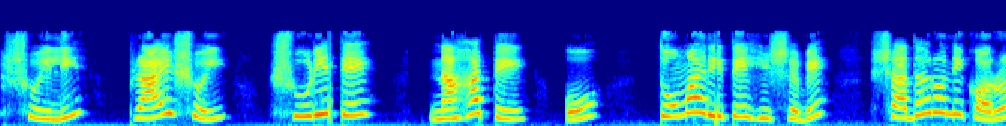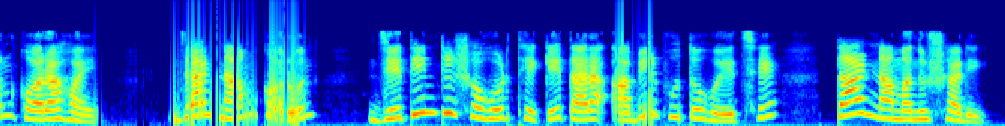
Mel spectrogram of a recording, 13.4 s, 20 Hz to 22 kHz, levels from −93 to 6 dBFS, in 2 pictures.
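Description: At 2.19 s and again at 4.77 s, just before "হিসেবে সাধারণীকরণ করা হয়", unconcealed Bluetooth headset packet loss leaves a 15 ms hole with abrupt edges. It fits a couple of headset packets that never arrived and were left silent, not patched. Each is a single isolated dropout rather than a run.

From 7.33 to 8.74 s, between "হিসেবে সাধারণীকরণ করা হয়" and "যে তিনটি শহর থেকে", processor overload crackle tears through the speech. Dozens of audio buffers of roughly 10 ms each missed their deadline and were left as silence. This dense train of hard-edged gaps is heard as a gritty crackle, unlike the lone holes earlier. A shorter burst follows at 10.81 to 11.05 s, right after "তিনটি শহর থেকে তারা", with around ten missed buffers.

Beneath all of this sits the faint grain of the mSBC headset link.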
